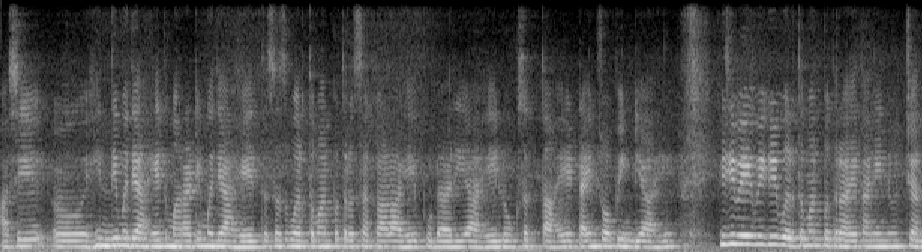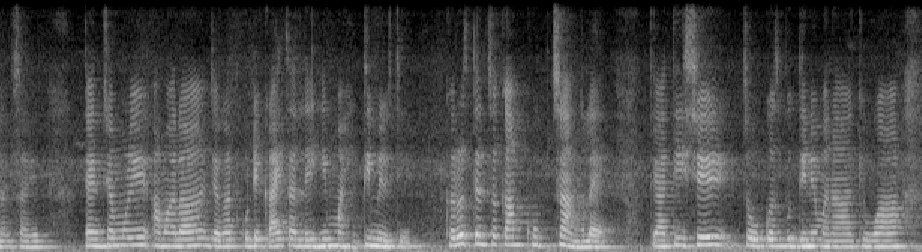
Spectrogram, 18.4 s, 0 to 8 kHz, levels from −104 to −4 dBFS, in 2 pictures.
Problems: constant background noise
